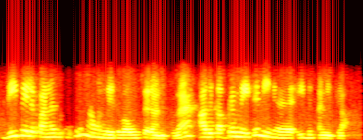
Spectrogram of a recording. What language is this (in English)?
Tamil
